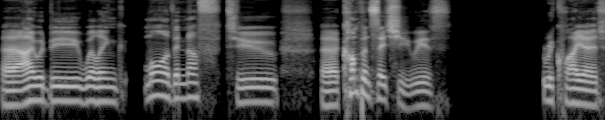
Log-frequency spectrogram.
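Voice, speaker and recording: A man playing a polite colony official in a tabletop game, speaking in a halting, formal and ingratiating way. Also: medium pitch, darkish tone, clean tone, no room sound, studio quality, natural voice. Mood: earnest, bargaining. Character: polite, diplomatic colony official, eager to please.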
